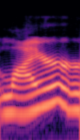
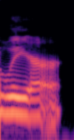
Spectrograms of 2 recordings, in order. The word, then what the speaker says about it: lyre: So my first question is, is it liar or lear? I've heard it pronounced both.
